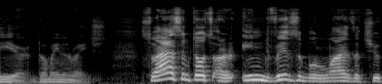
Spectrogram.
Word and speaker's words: asymptotes: to by word uh and the word is ASM tootes what what did he just say what did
